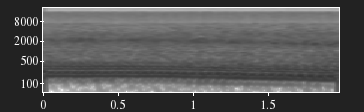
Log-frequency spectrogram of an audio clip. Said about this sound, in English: We cut out through Westwood, then Santa Monica, then hit the coast highway and headed north.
